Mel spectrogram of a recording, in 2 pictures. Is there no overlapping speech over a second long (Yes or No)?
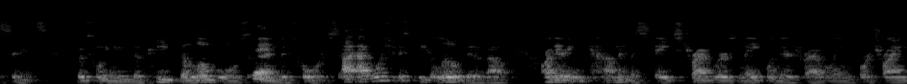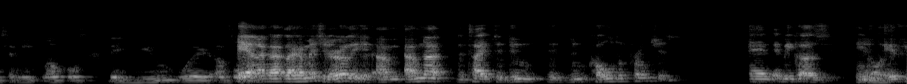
Yes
